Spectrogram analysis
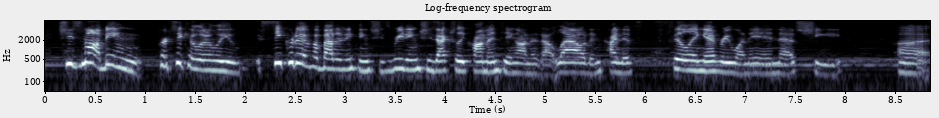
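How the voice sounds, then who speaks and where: A woman's voice: mid-range voice, fairly bright tone. A woman playing a tabletop roleplaying game, describing her character's actions off the cuff. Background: background music.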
